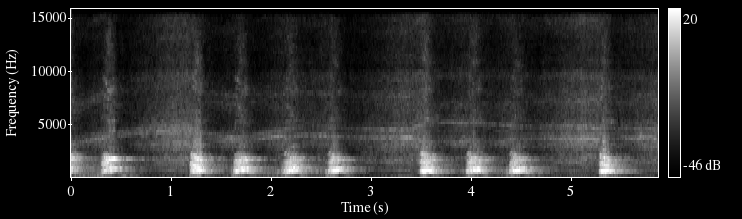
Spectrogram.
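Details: Sharp, punchy barks from a dog reacting to a drone, roughly one a second with small uneven gaps, nine barks in all over a faint continuous high whine.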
